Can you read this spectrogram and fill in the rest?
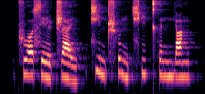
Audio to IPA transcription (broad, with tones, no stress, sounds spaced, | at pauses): ʈ͡ʂ w ɔ˦ s e˥˨ ɪ̯ ʈ͡ʂ a˥˨ ɪ̯ | t͡ɕ i˥˨ n ʈ͡ʂʰ ʊ˥˨ ŋ t͡ɕʰ i˦ kʰ ə˦ n m j ɑ˦ ŋ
